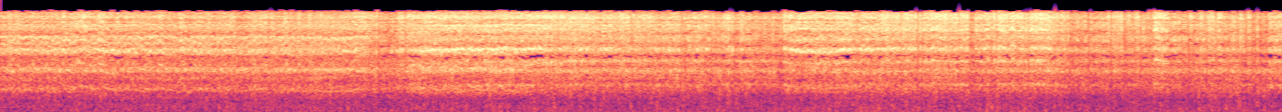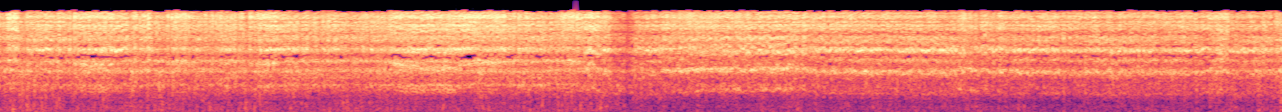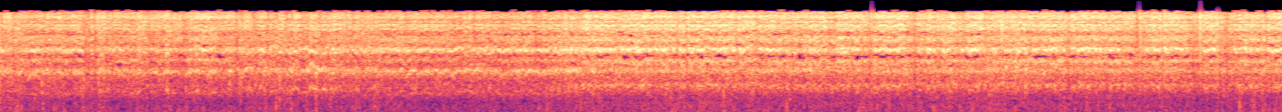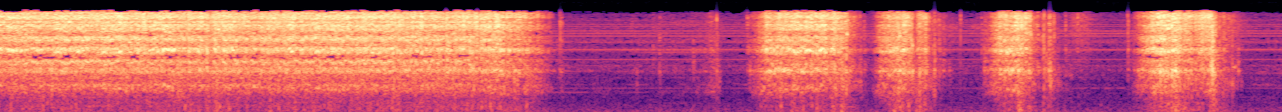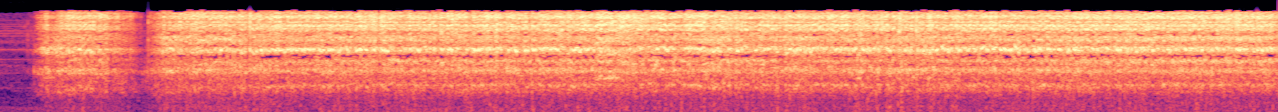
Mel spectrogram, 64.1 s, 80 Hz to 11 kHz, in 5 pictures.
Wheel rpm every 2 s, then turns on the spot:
170, 170, 210, 230, 230, 230, 230, 230, 230, 180, 180, 160, 160, 160, 170, 180, 230, 230, 240, 220, 220, 190, 20, 70, 40, 40, 110, 220, 220, 230, 210, 230.
none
